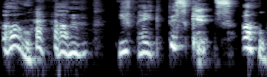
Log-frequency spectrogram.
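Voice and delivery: mock very high, breathless, overcome, drawn-out delivery. Imitating a radio character who always sounds so breathless: imitating a breathless voice. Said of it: "she always sounds so breathless".

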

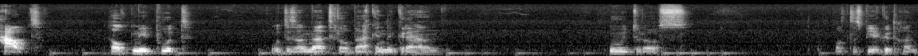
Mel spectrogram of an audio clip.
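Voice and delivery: hushed, soft whisper under the breath. As Vasily, drawing his bow before releasing an arrow, whispering to himself. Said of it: "just kind of whispers to himself".

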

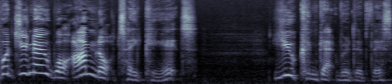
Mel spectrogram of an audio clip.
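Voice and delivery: loud, lofty, swooping, commanding, haughty imperious voice. Retelling own words refusing to take something back, in a mock-imperious voice. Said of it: "in an imperious voice I said".

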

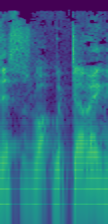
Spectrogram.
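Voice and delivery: usual speaking voice

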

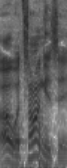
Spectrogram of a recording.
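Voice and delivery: ordinary delivery

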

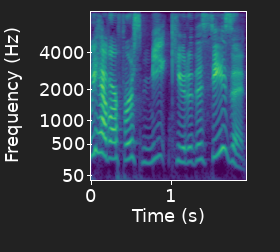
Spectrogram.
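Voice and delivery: ordinary delivery

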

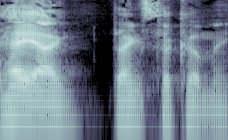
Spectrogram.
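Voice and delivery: flat put-on deadpan delivery. Recounting what a character says after Aang saves him: retelling a deadpan line. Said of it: "And it's so deadpan".

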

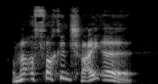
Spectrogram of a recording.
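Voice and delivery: failed, bad Australian accent, very high-pitched. Co-hosts discussing The Traitors Australia, trying a bad Australian accent. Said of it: "That didn't go Australian in the end".

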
